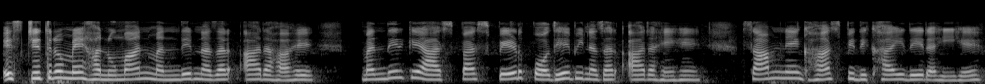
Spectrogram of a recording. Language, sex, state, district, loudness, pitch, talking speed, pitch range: Hindi, female, Maharashtra, Nagpur, -23 LUFS, 230 Hz, 160 wpm, 220-255 Hz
